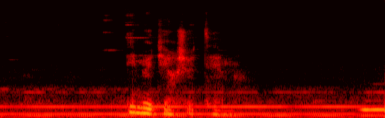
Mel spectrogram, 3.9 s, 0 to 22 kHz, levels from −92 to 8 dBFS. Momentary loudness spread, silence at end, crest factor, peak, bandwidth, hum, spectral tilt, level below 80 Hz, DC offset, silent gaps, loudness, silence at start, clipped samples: 15 LU; 0 s; 20 dB; -20 dBFS; 14 kHz; 50 Hz at -55 dBFS; -7 dB/octave; -64 dBFS; under 0.1%; none; -43 LUFS; 0 s; under 0.1%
